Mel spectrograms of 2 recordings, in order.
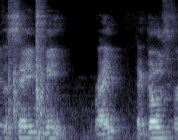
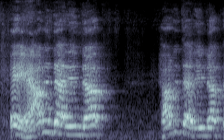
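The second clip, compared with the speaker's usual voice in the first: raised voice calling across the room; 8 semitones higher, 6 dB louder than usual. Real, not acted. Calling out loudly to Bill in the back. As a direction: call out to Bill across the shop.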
